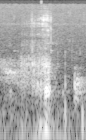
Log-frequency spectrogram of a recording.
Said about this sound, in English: I hope you're enjoying your coffee, and here's a space for a sip.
